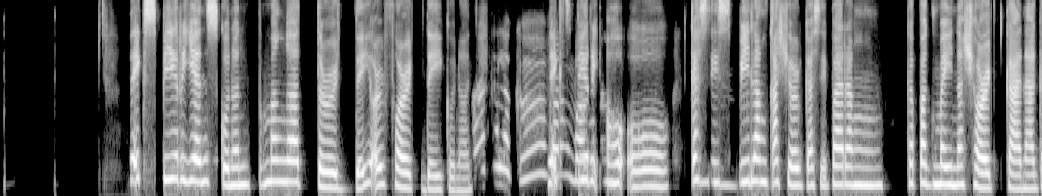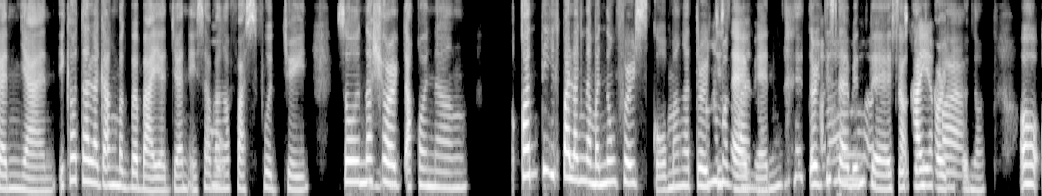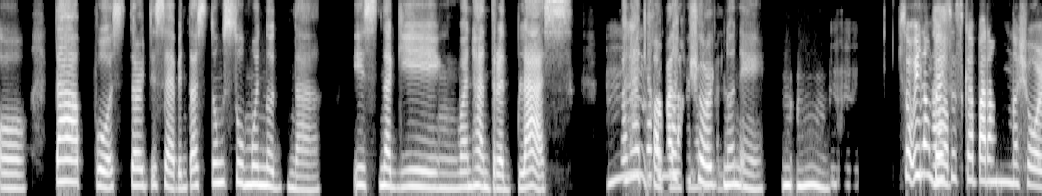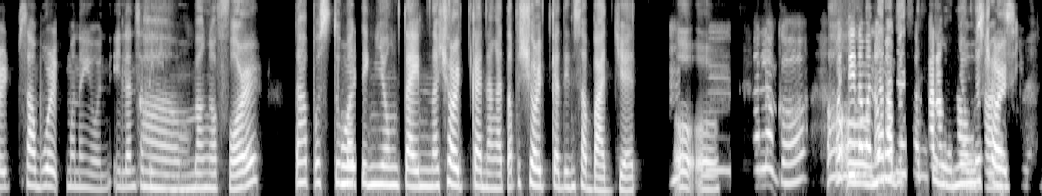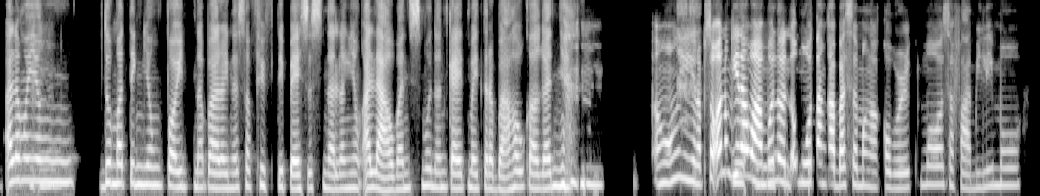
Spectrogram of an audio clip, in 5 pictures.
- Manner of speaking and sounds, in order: chuckle
- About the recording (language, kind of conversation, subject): Filipino, podcast, Ano ang pinakamalaking hamon na naranasan mo sa trabaho?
